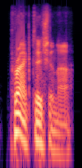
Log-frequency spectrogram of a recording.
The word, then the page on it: practitioner: British English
